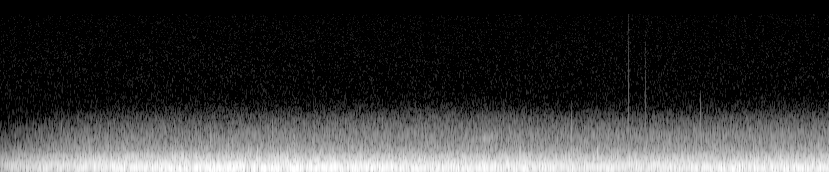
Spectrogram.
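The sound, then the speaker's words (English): Hydrophone plugged into a tree's roots records its leaves rattling in thunderstorm wind: a deep, muffled, continuous rumble that swells in over the first second, then holds steady and loud, like a train, with no voices. “So that's the sound of, you know, the leaves, I think, rattling on the tree in a thunderstorm.”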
